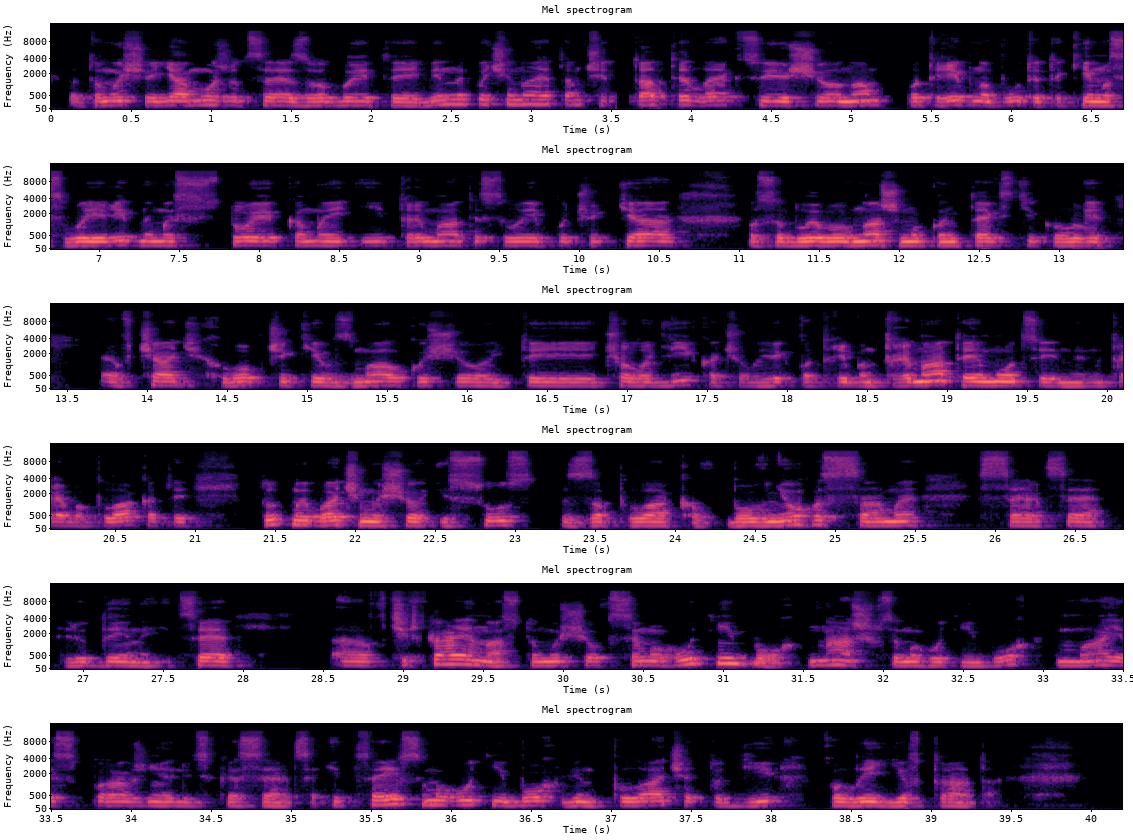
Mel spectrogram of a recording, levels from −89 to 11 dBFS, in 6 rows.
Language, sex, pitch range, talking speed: Ukrainian, male, 125-140 Hz, 120 wpm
